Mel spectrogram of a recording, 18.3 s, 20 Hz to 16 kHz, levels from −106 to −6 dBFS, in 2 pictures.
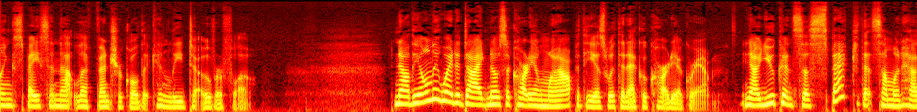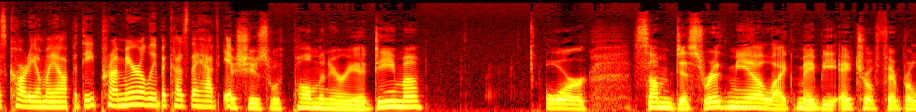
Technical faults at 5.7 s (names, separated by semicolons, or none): none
